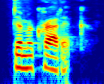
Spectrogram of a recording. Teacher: And I'm flapping my T, it sounds like a D.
